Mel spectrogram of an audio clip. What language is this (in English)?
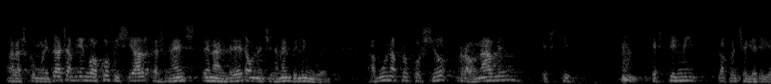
Catalan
